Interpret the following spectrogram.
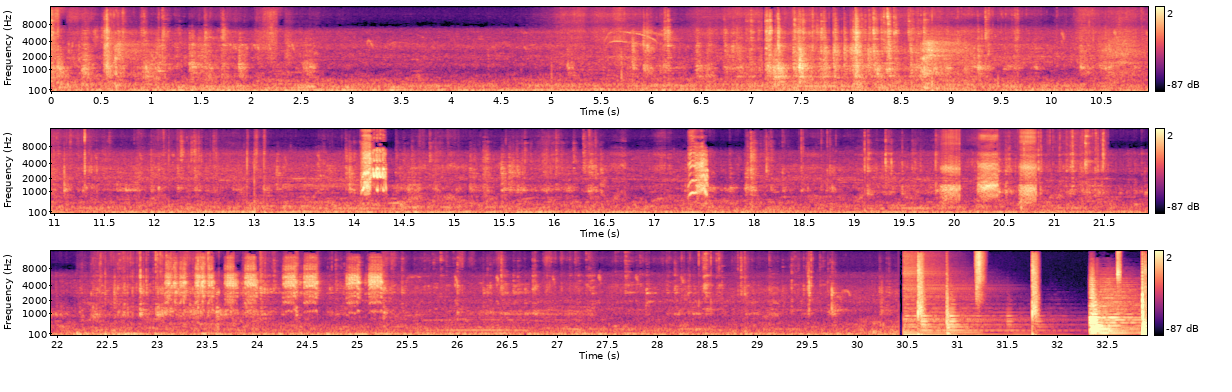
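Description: Birds in a wire-mesh trap: a few short, sharp calls and scattered rustles and clicks from movement against the mesh, over a steady low outdoor rumble.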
